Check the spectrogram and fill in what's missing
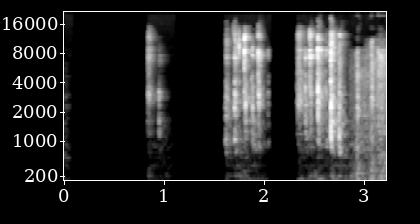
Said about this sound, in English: when I type toggle in chat,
